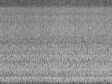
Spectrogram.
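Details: Camp Chef SE Smoker Pro, left in the rain, after repairing the auger that would no longer spin, starting up: steady, even low hum with no knocks or catches; fan and auger drive running smoothly. Normal running.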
